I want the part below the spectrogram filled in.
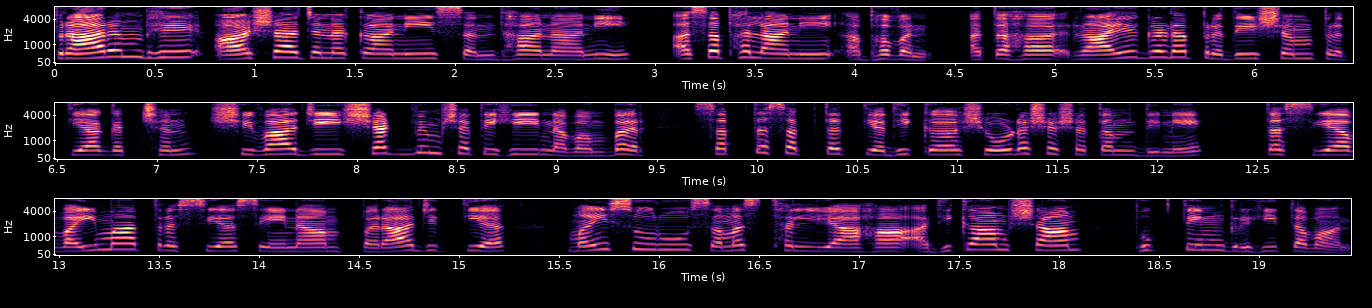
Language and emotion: Sanskrit, neutral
